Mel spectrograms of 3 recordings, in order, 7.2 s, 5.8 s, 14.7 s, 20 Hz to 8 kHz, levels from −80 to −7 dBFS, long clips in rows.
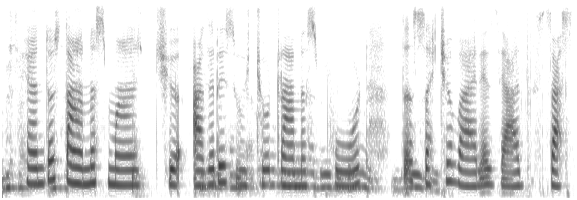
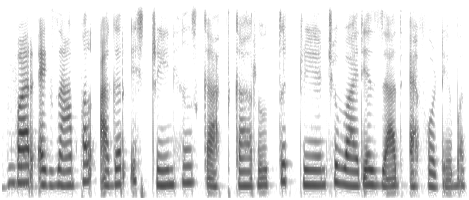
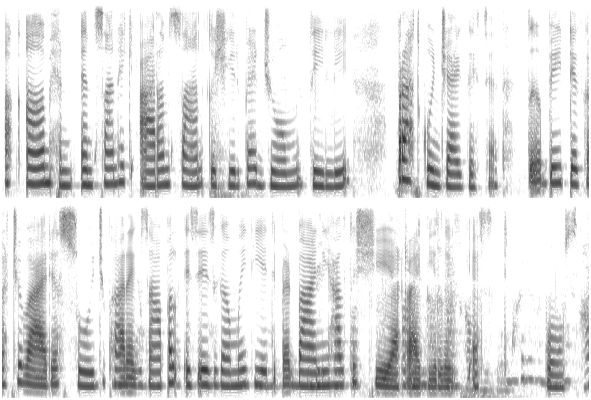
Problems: background sounds at intervals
